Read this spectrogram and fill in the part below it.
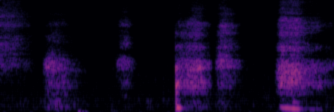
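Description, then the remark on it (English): A series of five or six sharp, breathy gasps and exhales, fairly loud, coming in uneven bursts with brief quiet gaps between them. No talking. “Oh, I can hear it in your needy little gasps against my pussy.”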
